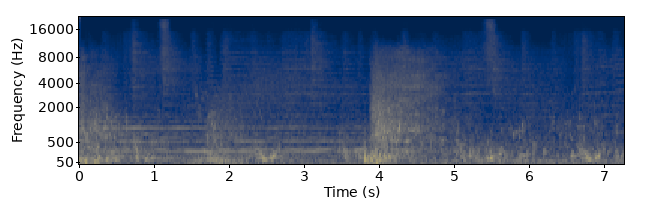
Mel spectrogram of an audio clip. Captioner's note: siren groans painfully and musically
